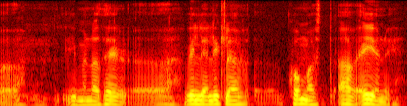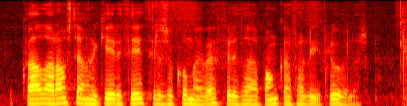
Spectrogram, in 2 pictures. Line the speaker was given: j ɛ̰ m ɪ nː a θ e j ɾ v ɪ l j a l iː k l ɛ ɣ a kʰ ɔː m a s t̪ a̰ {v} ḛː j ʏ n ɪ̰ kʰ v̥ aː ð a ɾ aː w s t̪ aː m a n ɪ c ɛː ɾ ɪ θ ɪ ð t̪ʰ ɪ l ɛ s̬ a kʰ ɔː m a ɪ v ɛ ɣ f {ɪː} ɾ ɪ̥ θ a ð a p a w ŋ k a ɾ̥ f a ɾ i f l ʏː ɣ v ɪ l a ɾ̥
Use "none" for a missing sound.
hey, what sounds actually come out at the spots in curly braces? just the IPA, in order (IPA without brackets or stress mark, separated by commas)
v, ɪ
